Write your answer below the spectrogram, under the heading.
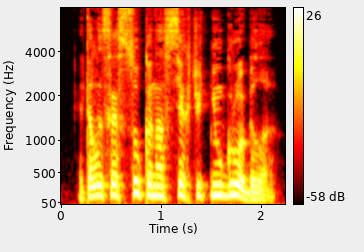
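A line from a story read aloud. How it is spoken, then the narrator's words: Angry blurting. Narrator (Russian): зло выпалил Пирс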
